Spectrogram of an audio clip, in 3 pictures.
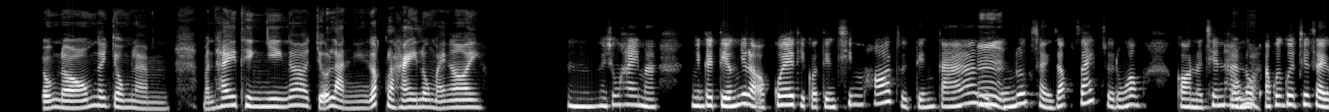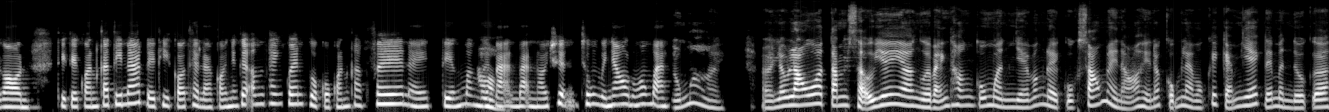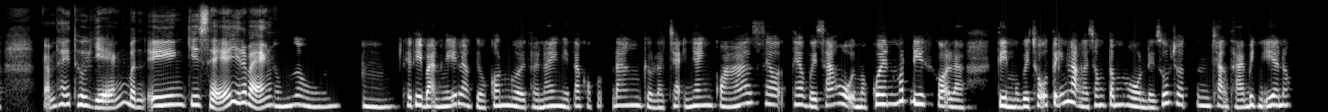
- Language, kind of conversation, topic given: Vietnamese, podcast, Bạn có thể kể về một lần bạn tìm được một nơi yên tĩnh để ngồi lại và suy nghĩ không?
- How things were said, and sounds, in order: tapping; other background noise; "theo-" said as "seo"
